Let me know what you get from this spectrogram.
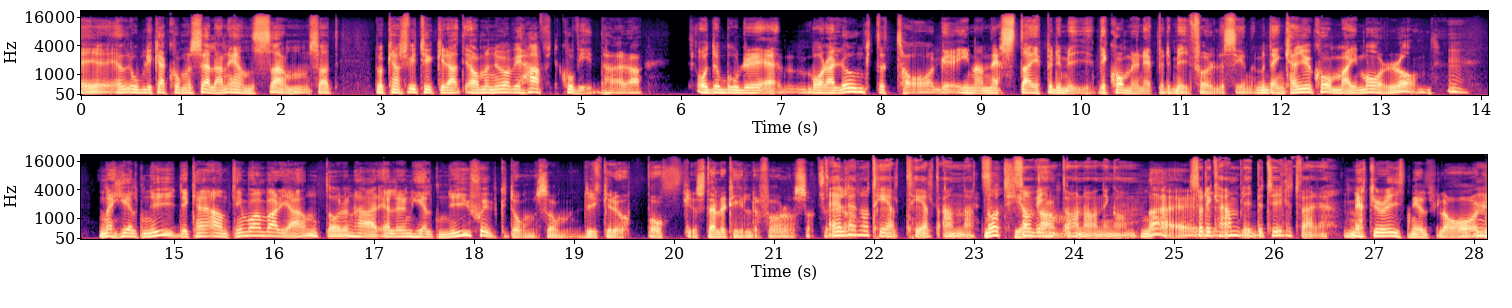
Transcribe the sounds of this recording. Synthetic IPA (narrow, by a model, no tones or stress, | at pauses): ɛjːə̰ɾɛnuːlikakʰɔmːəʂɛlːanɛnsa̰msɔa̰t̪ | d̪̥ɔkʰanʂəvɪt̪ʰʏkːəɾat̪jɑːmɛnːʉ̟ːhaɾvɪɦaft̪kʰʊvɪd̪ːhæ̰ːɾa | ɔd̪ɔbuːɖədɛ̰vɑːɾalɵŋkt̪ɛt̪ʰːɑ̰ːɡɪnːanːɛst̪aɛpɪd̪ɛmiːd̪ɛkʰɔmːəɾɛnɛpɪd̪ɛmḭːfœ̰ːɾə̰ləsɪ̰ːnːəmɛnd̪ɛnkʰanjɵkʰɔmːa̰ʔɪmɔɾːɔn | ɦeːlt̪nyːd̪ɛkʰanjant̪lɪɡənvɑːɾaɛnvaɾɪant̪avd̪ɛnɦæːɾɛlːəɾɛnɦeːlt̪nyːɧʉ̟ːkd̪ʊmːsɔ̰md̪yːkəɾɵpːɔ̰kst̪ɛlːəʈʰɪld̪ɛfœɾɔsːʊat̪sɛɛlːəɳɔt̪heːlt̪heːlt̪ʰa̰nːa̰t̪nɔt̪hɔmvɪɪnt̪əhaɳɑ̰ːnɪŋɔ̰mnɛsɔd̪ɛkʰanbliːbɛt̪ʰyːd̪lɪt̪væ̰rːə̰mɛt̪ɛʊɾiːt̪neːd̪slɑːɡ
